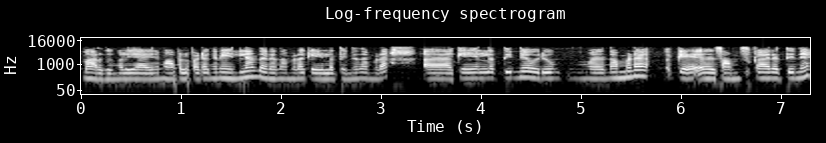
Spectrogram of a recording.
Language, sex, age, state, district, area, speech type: Malayalam, female, 18-30, Kerala, Pathanamthitta, urban, spontaneous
